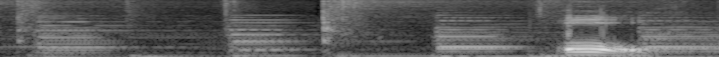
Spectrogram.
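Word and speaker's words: を: O. Now remember, this is W-O, but it's... For now, for you, it's O. Just pronounce it as O.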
